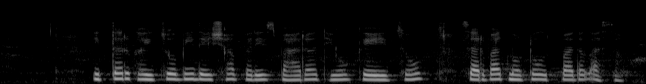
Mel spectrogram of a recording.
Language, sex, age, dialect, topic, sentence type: Marathi, female, 18-24, Southern Konkan, agriculture, statement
